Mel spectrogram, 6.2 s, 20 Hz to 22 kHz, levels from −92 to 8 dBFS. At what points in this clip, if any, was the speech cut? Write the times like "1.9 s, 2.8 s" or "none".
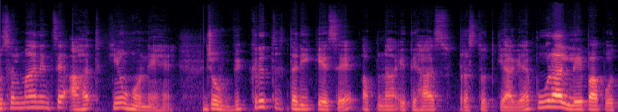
1.9 s

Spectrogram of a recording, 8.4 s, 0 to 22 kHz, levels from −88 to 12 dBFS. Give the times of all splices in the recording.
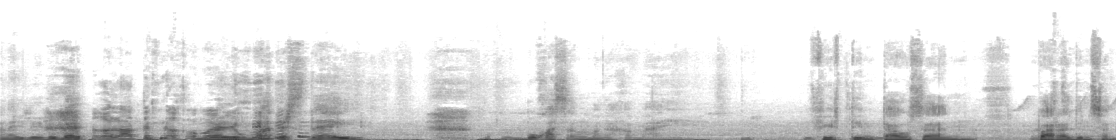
5.6 s

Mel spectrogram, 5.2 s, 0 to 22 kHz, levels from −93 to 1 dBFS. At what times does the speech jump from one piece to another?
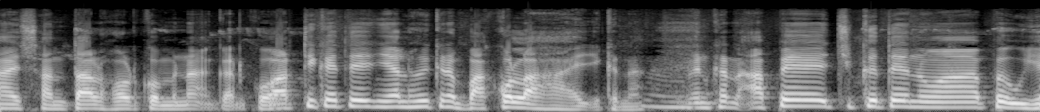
1.4 s, 3.5 s

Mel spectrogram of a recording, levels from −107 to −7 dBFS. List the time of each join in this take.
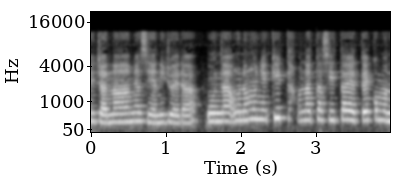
none

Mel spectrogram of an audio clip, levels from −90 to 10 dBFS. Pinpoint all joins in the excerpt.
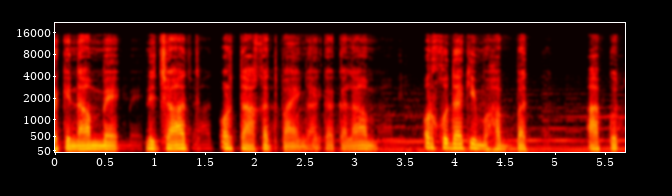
2.8 s

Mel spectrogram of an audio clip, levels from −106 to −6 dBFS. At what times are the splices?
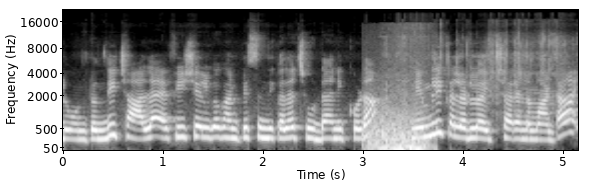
3.3 s

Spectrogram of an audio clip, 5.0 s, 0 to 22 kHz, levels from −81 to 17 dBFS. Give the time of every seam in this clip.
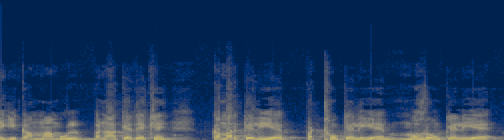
none

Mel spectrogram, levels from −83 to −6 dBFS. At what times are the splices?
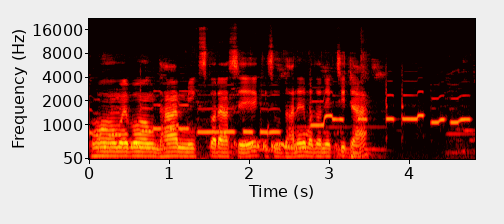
none

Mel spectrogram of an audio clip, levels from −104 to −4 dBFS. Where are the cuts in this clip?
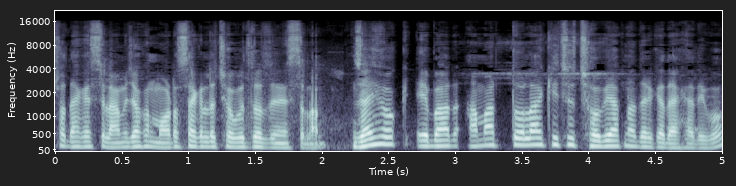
2.1 s

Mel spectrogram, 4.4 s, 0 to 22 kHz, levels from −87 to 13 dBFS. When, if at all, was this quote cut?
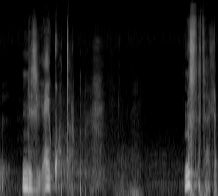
none

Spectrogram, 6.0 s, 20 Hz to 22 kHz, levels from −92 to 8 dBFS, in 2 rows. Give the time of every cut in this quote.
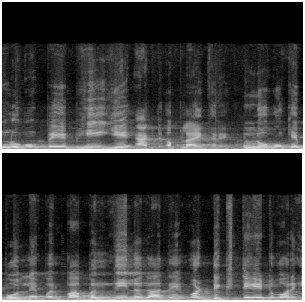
2.4 s

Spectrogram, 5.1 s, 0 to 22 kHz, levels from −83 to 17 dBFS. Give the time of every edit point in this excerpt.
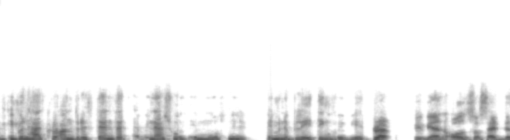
4.0 s

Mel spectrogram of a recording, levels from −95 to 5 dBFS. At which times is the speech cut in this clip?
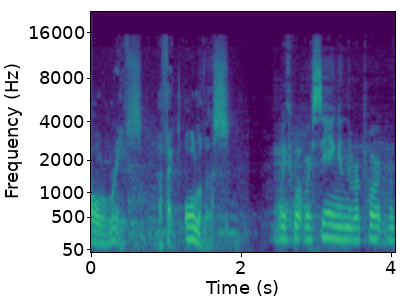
2.4 s

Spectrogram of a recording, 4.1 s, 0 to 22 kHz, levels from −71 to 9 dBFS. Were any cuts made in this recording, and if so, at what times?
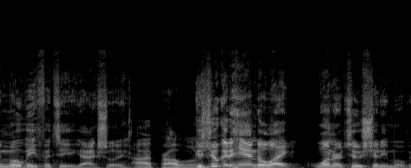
none

